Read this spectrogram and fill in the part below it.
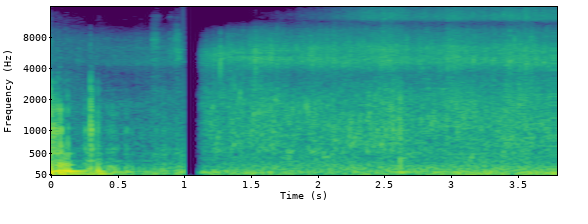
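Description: Fountain water flowing steadily outdoors as a continuous, moderately loud wash that starts after a brief rustle and a short break at the opening.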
